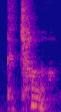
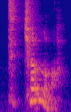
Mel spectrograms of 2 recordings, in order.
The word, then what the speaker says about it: T'Challa: I cannot pronounce that name, man. T'Challa. T'Challa. Sound like Arabic.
